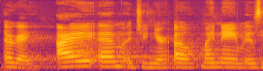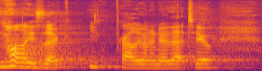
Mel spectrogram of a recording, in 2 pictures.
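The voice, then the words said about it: Cracky, hoarse sick voice. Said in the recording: “my voice is a little cracky. I'm a bit sick.”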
